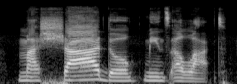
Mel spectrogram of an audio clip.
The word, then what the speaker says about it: masyadong: Elijah said, how do you pronounce masyadong? Masyadong means a lot. So the S-Y-A is a sha sound.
